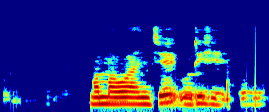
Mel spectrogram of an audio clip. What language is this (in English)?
Kinyarwanda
